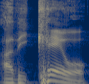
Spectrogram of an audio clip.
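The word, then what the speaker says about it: ἀδικέω: La palabra eh griega para injusticia o para injusto es la palabra adiqueo con k y acento en la e.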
